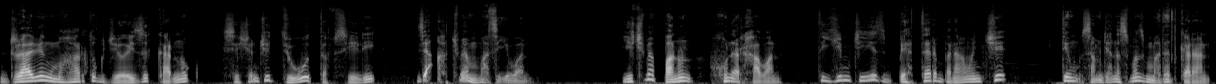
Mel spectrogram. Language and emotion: Kashmiri, happy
